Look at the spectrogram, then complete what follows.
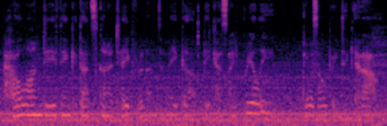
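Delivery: rapid, hushed whisper, barely audible. A player's character turns to a companion during the game, whispering. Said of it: "Raven whispers to Festus".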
